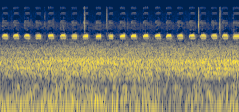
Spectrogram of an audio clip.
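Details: Cricket singing at night in courtship, a song seeking love: a steady string of short, high, pure chirps about four per second, evenly spaced throughout, over a soft hiss of background noise.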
